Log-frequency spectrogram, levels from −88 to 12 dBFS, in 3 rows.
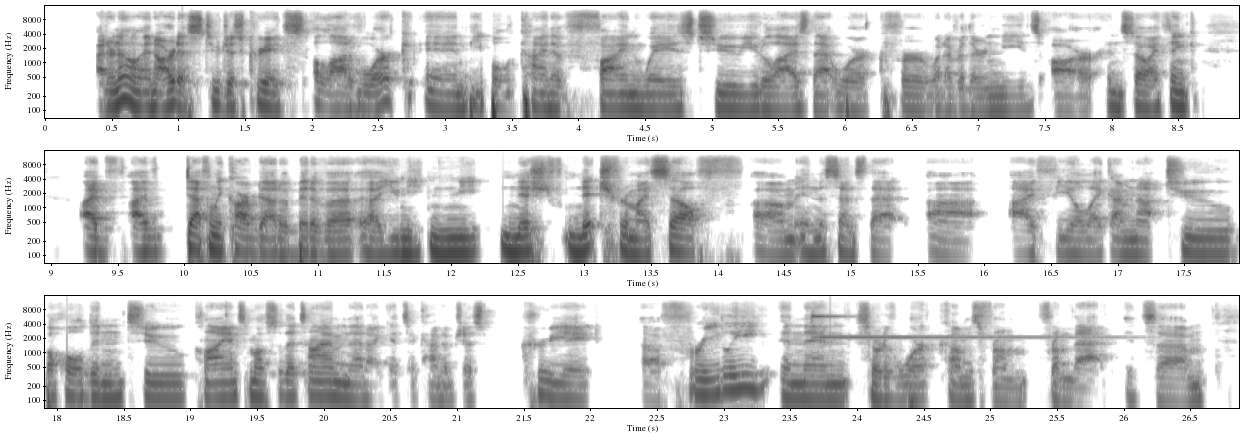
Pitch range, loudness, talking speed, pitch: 110-125 Hz, -27 LUFS, 195 wpm, 115 Hz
